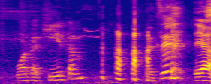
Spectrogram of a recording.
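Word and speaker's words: Wahkiakum: Wakakiakum. That's it. Yeah, Say it I louder. think you nailed it. Wakakiakum.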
